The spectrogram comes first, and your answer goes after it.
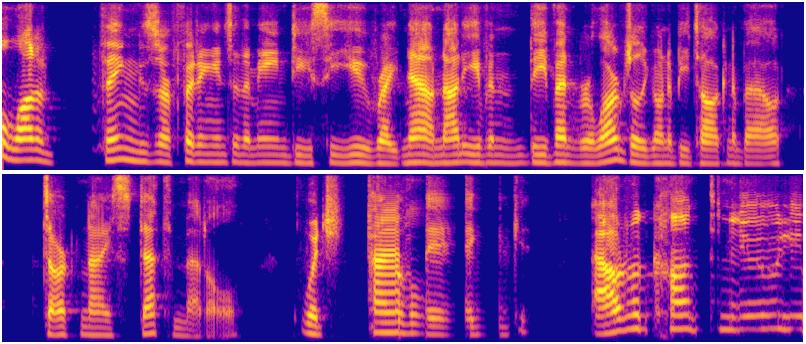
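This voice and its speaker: A man's voice: fairly high pitch, expressive, a little slow, a bit bright, dry recording. Man co-hosting, dry and dull lo-fi audio. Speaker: podcast co-host. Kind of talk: casual podcast discussion.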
